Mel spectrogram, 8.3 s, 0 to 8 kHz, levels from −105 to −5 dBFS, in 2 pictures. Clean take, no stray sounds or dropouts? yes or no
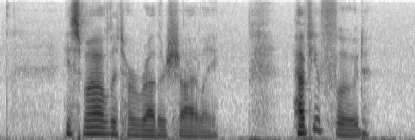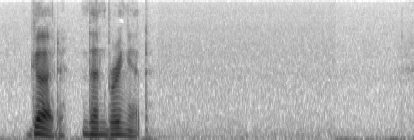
yes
